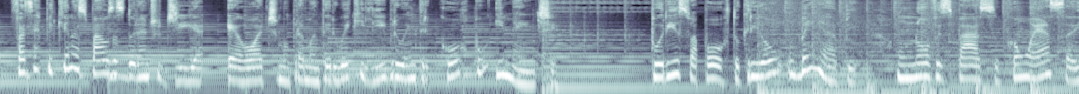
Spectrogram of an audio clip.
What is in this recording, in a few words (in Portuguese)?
Loc Acolhedora Suave Locutora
